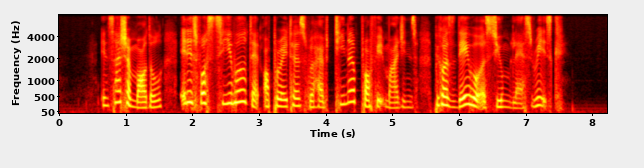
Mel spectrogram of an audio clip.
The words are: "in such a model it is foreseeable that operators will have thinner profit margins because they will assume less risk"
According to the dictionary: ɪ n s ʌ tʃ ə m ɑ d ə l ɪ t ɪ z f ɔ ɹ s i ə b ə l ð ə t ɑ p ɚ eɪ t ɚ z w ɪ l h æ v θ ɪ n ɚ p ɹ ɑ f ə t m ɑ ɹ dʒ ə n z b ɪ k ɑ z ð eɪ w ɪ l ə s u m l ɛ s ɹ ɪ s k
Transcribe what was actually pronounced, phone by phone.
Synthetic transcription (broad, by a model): ɪ n s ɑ tʃ ə m ɑ d ə l ɪ t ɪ s f ɔ s i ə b ə l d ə t ɑ p ɚ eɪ t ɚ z w ɪ l h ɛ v t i n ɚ p ɹ ɑ f ə t m ɑ dʒ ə n s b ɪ k ɑ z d eɪ w ɪ l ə s u m l ɛ s ɹ ɪ s k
